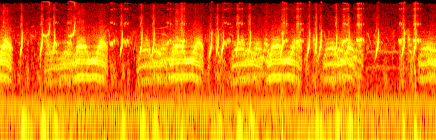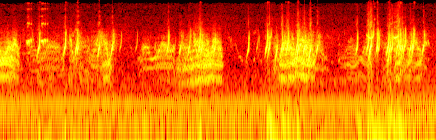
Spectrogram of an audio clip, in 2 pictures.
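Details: Female common quail (batair) calling repeatedly: grating, harmonic, duck-like bursts roughly once a second, the later ones breathier and noisier, over a low background hum.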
